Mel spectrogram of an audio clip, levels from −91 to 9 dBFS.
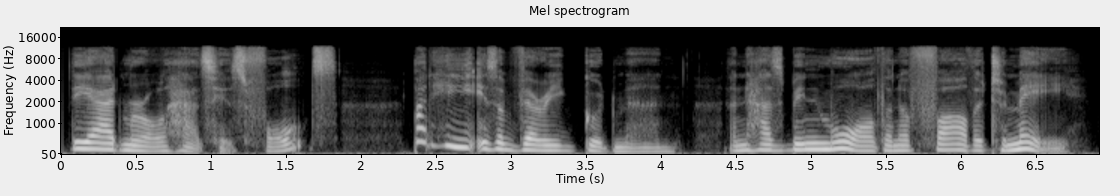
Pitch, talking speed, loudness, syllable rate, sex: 165 Hz, 180 wpm, -18 LUFS, 4.2 syllables/s, female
